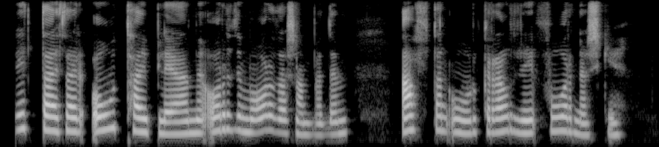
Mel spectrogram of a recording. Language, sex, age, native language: Icelandic, female, 20-29, Icelandic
